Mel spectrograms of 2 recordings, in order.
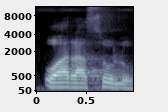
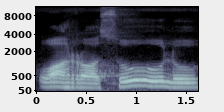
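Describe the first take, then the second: First: ওয়া রাসুলু with a light "ra" and short vowels; common mistaken reading. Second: Slow ওয়া রসুলু with rounded "ro", long su; correct heavy ra. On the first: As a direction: say ওয়া রাসুলু as written in Bengali. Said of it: "এখানে কিন্তু আমরা ভুল করে থাকি". (ওয়া রাসুলু, হালকা রা দিয়ে) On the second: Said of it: "এখানে হবে". (ওয়া রসুলু, মোটা র, টেনে) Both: Shown as a demonstration.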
